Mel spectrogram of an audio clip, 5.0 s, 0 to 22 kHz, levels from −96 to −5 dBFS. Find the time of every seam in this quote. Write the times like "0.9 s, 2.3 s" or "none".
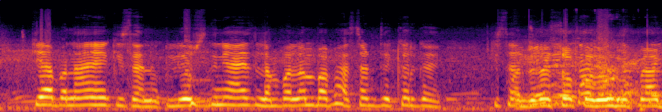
3.8 s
